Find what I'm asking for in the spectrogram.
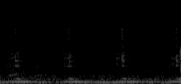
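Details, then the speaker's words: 42" Hampton Bay Littleton ceiling fan on medium speed: soft ticks about twice a second over low motor hum, in step with rotation; bent blade wobbling and vibrating. "Now for medium speed. Now you can hear the blades vibrating."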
